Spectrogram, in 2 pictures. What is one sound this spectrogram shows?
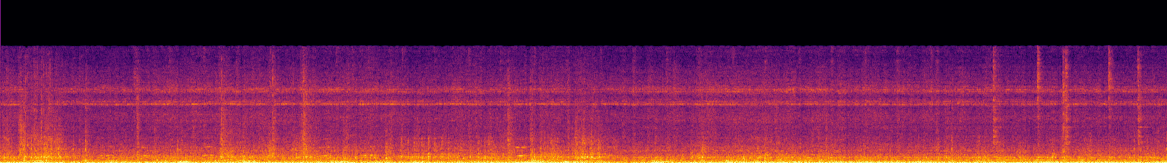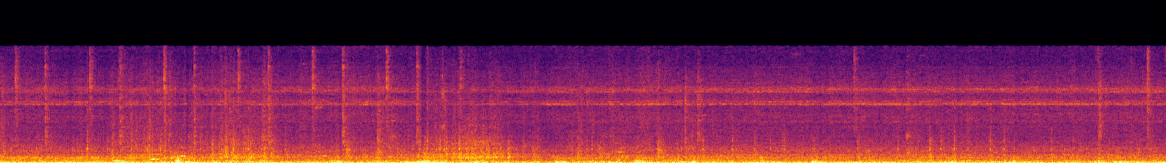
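A bus engine hums steadily from inside the bus as it drives along.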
